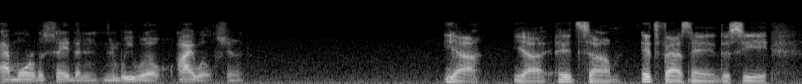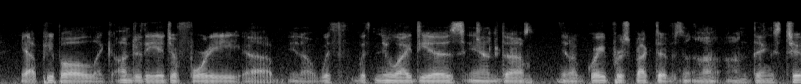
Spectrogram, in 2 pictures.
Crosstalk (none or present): none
